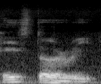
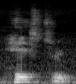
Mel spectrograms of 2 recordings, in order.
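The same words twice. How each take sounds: First: The opening h sound is dropped. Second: The opening h sound is clearly pronounced. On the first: The speaker calls it wrong. "on ne dit pas history" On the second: The speaker calls it right. "mais on dit history ... On prononce le H"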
